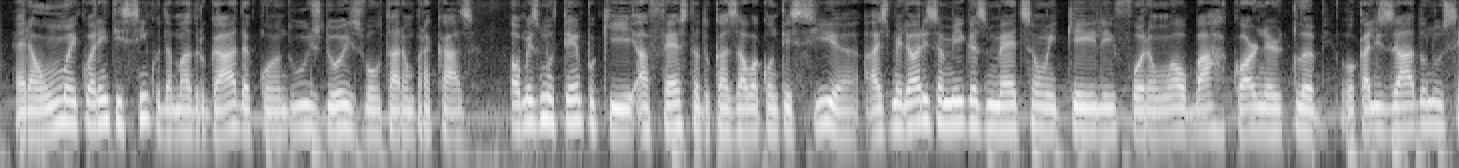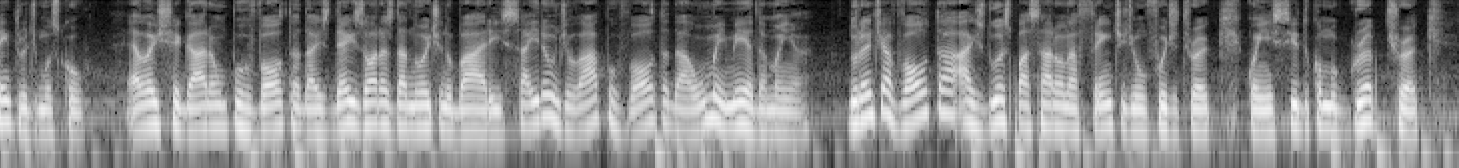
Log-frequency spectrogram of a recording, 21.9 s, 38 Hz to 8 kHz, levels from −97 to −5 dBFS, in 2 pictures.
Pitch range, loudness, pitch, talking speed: 125-150 Hz, -18 LUFS, 130 Hz, 195 wpm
